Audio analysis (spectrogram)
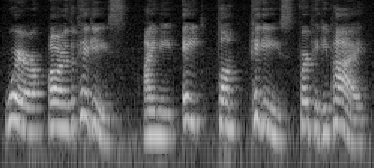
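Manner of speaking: loud, pushy witch demand. Acted. Witch demanding pigs from the cow, loud. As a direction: insist loudly on the piggies.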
